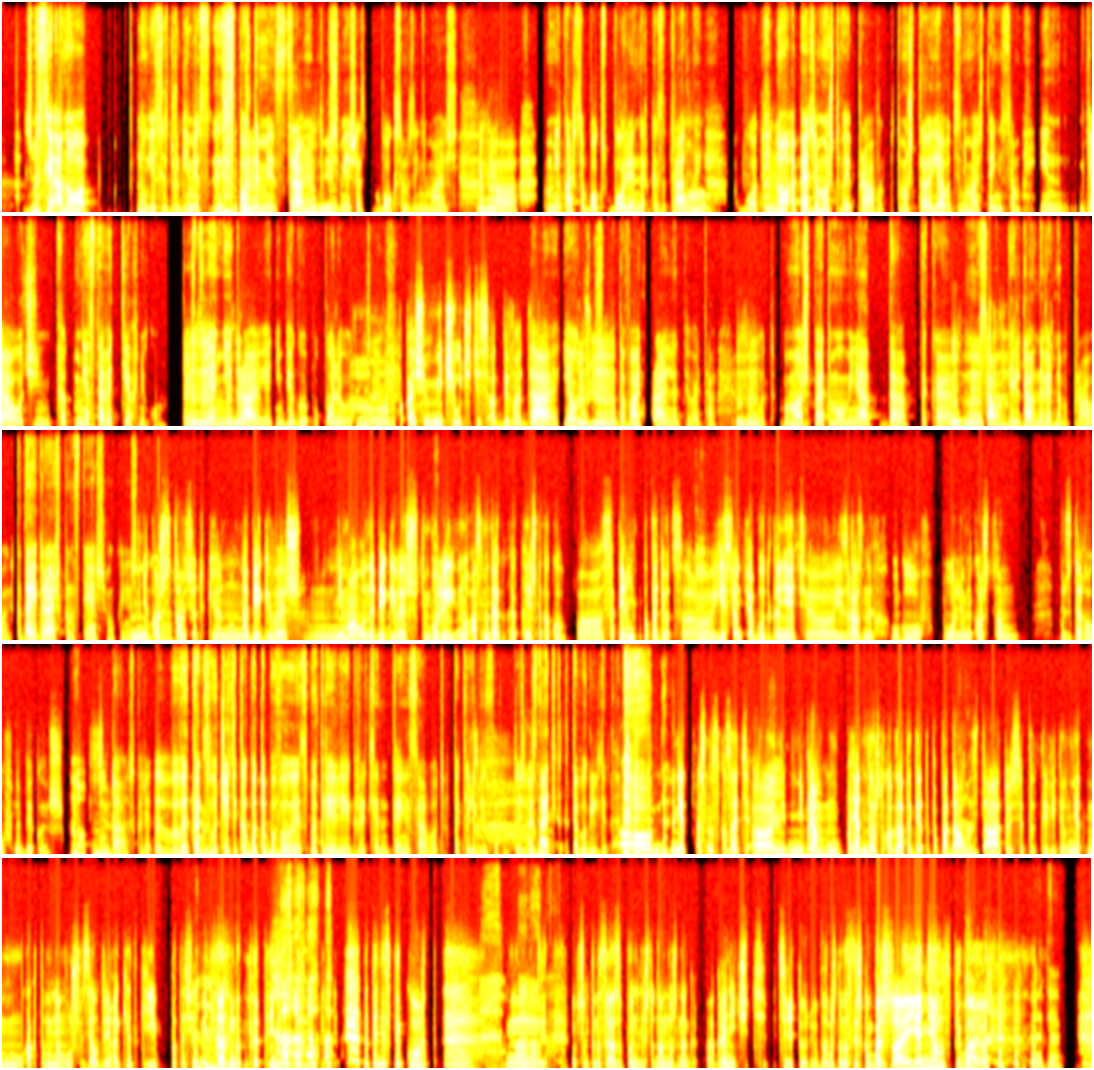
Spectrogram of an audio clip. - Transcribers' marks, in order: tapping; laughing while speaking: "спортами"; other background noise; unintelligible speech; laugh; laughing while speaking: "меня на на теннисный, на теннисный корт"; laugh; joyful: "потому что она слишком большая, и я не успеваю"; chuckle; laugh
- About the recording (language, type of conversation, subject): Russian, unstructured, Какой спорт тебе нравится и почему?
